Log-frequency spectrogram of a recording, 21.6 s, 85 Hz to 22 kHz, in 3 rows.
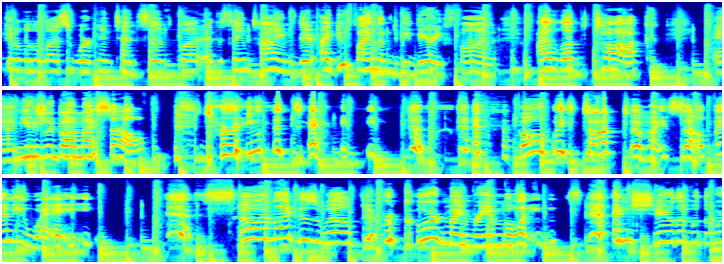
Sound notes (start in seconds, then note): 8.4 laughing; 10.7 through laughs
